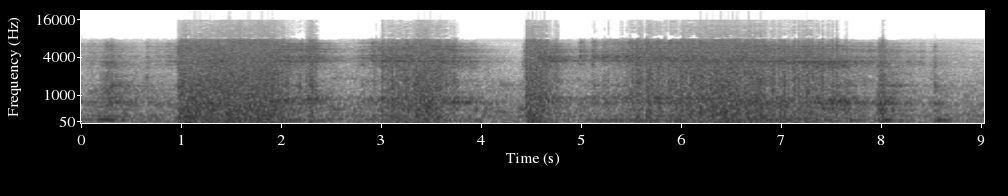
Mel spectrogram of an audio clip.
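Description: A gouge scrapes and cuts into spinning wood in loud rough bursts.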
